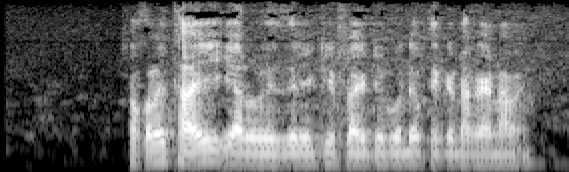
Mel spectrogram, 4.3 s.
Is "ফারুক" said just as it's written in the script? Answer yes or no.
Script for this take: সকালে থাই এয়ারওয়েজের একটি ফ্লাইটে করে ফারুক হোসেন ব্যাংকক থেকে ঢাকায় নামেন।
no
